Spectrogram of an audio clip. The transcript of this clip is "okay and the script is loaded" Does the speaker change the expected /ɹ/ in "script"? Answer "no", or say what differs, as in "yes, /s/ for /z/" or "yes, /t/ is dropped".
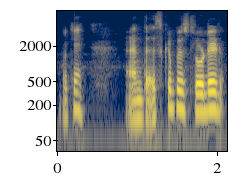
yes, /ɹ/ is dropped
